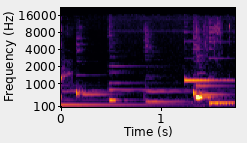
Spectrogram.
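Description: Three large bells struck one after another in a loose sequence in a musical piece inspired by gamelan playing methods, each low, resonant tone ringing on and overlapping the others into a sustained metallic chord, with no voices.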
